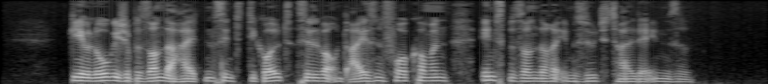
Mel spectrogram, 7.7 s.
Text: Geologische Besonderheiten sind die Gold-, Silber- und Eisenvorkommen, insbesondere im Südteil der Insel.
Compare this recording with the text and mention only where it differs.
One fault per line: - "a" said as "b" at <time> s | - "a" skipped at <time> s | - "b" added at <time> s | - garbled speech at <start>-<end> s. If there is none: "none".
none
